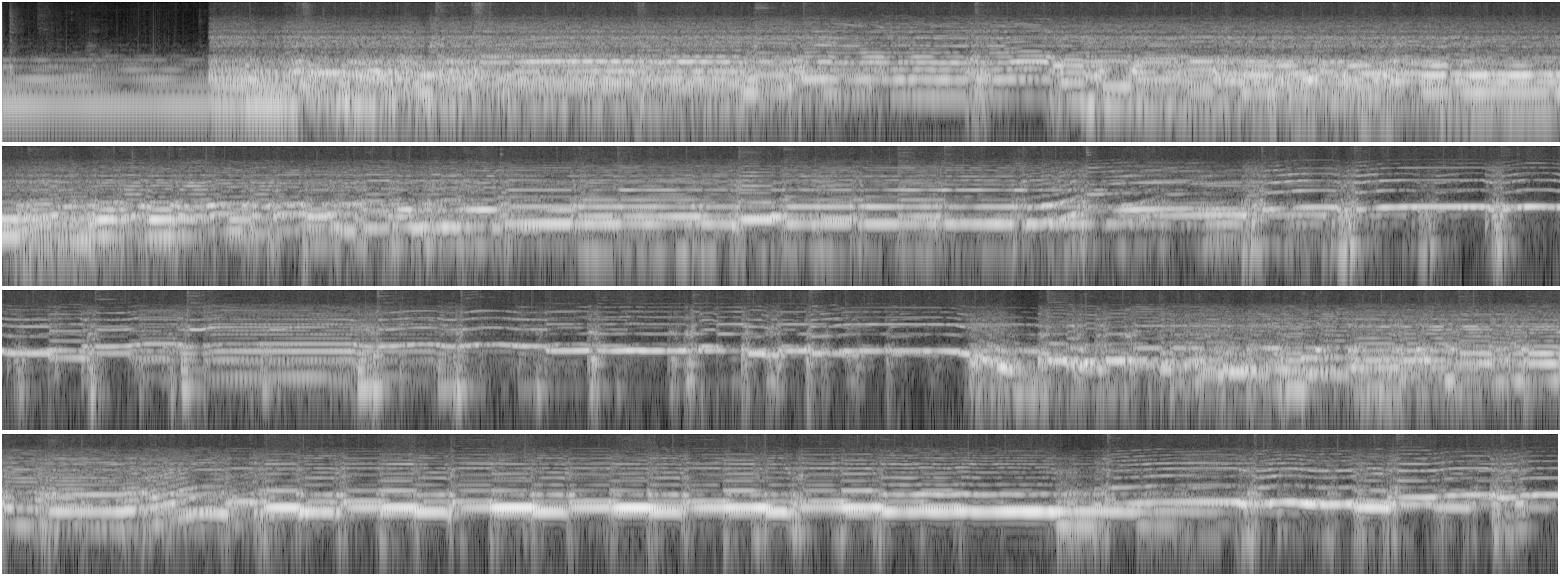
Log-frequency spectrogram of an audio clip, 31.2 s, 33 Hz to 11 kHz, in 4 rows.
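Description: Schecter C-1 Classic electric guitar played through a Boss GT-8 multi-effects unit into a Marshall AVT275 combo amp, wired by the four-cable method. It plays a lead line of sustained notes with string bends and vibrato, growing louder about a second in.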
